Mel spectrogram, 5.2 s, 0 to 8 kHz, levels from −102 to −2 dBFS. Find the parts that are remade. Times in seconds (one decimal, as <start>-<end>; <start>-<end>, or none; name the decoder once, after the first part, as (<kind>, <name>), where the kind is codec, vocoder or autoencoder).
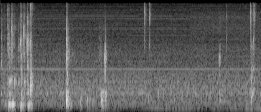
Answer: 3.8-5.2 (autoencoder, DAC-VAE)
